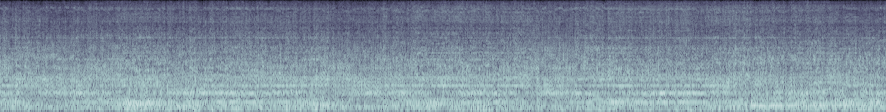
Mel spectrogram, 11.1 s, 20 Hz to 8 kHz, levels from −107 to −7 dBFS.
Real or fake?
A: fake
